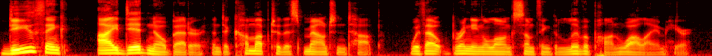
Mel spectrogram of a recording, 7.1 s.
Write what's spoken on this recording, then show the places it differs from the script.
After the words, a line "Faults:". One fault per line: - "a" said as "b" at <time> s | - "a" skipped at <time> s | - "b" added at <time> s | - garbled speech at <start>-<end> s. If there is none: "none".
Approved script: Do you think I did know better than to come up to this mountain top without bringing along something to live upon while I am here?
Do you think I did know better than to come up to this mountain top without bringing along something to live upon while I am here?
Faults:
none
